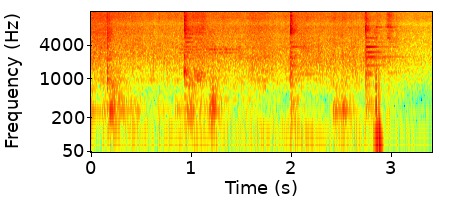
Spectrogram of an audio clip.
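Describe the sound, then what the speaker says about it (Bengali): Sliced ridge gourd and potatoes land in a hot pan of oil for a prawn curry, giving a close, soft sizzle broken by several sharp clatters of stirring against the pan. "এই ঝিঙেগুলো আমি এর মধ্যে দিয়ে দিচ্ছি। এই আলুগুলো এর মধ্যে দিয়ে দিচ্ছি।"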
